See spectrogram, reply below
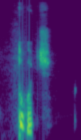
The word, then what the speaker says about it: Deutsch: And Deutsch ends with TSCH, which makes a ch sound, as in church. So Deutsch is pronounced Deutsch.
